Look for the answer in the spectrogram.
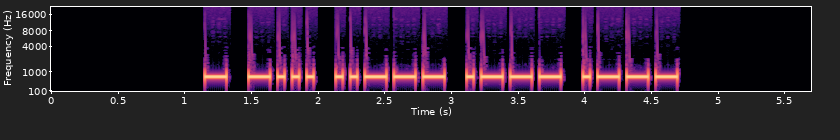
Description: Morse code, heard as a keyed tone, about 22 wpm, 700 Hz. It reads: TB2JJ
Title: DXCC-100 Call Signs - 5 Characters - 22wpm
